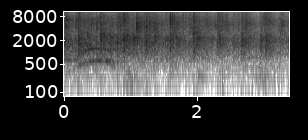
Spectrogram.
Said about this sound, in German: Danke mal, Applaus.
